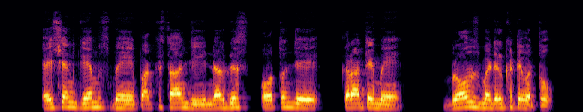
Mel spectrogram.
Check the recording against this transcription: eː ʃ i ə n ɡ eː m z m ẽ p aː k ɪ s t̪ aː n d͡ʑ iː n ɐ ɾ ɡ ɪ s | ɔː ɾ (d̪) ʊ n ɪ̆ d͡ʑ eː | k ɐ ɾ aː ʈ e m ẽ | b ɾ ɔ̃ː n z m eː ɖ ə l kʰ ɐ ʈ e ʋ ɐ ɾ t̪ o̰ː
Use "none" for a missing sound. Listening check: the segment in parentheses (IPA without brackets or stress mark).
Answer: t̪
